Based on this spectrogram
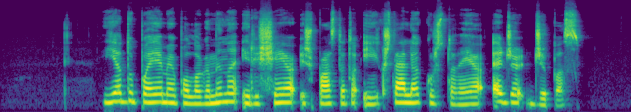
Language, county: Lithuanian, Panevėžys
